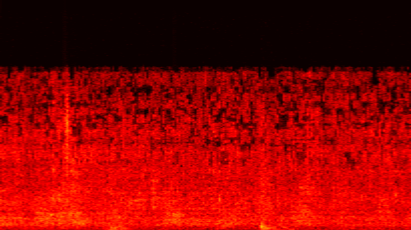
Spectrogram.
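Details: Steady wind rumble and engine-like noise from a boat fill the recording, with water in the background. Two short low knocks stand out, but no clear animal call can be picked out.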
